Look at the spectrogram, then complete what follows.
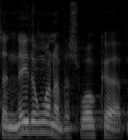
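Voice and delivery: ordinary delivery

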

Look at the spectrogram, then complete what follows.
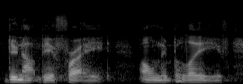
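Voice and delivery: low, soft remembered reassurance; quiet inner refrain; hushed echo. Acted. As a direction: let it fade like an echo in the mind. Words echo in father's mind.

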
